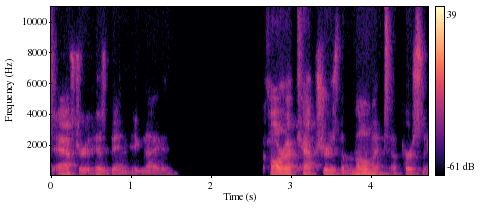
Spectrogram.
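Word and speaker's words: חרה: Kara, I think that's how it's pronounced.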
